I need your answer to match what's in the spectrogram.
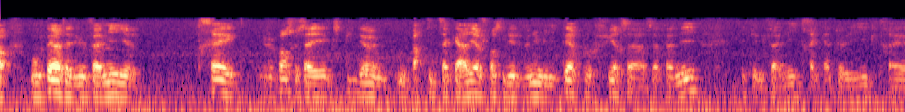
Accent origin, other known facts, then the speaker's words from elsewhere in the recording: Boulogne-Billancourt, Île-de-France, France; born there; je suis né à Boulogne, sur Boulogne-Billancourt, quoi, Boulogne, dans la banlieue parisienne.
